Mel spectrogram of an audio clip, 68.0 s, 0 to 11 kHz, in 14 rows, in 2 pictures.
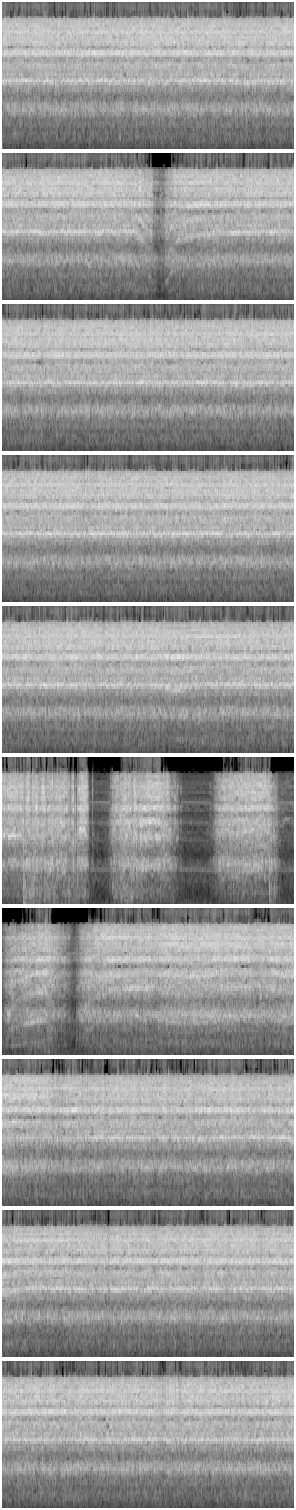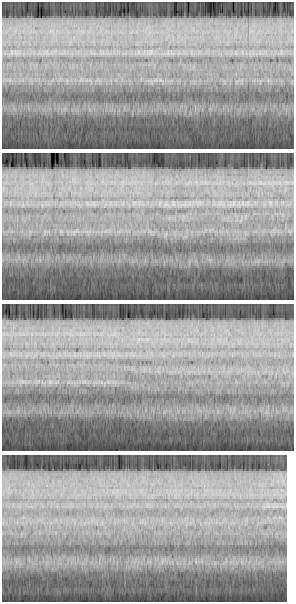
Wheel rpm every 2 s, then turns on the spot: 230, 230, 230, 190, 220, 230, 230, 230, 230, 230, 230, 230, 190, 100, 110, 160, 230, 230, 230, 230, 230, 230, 230, 230, 230, 230, 230, 230, 220, 230, 220, 210, 210, 210.
26-28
